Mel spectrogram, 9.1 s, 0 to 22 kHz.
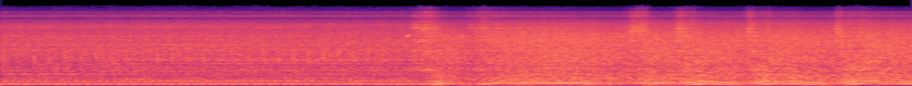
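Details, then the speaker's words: AMC 258 straight six in a 1946 Studebaker truck with a new eBay BBD knock-off carburetor, idle around 750–800 and idle mixture just adjusted: smooth idle, quick throttle blips climb cleanly and fall back without stumbling, seems strong; normal rev response. "seems pretty strong let's take it for a little rip here and see how it does"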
